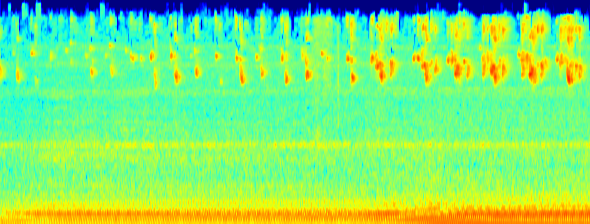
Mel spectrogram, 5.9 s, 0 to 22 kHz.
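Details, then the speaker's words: 1994 manual Toyota Celica, 306,000 mi, at idle: fast chirping squeal that gets much louder while the steering wheel is turned and stops when straightened; likely a bad power steering pump. "Oh, it gets so much louder when you turn the wheel. Oh, it's not happy. There we go. If I straighten the wheel, it stops. So, obviously, this is probably going to be a bad power steering pump."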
